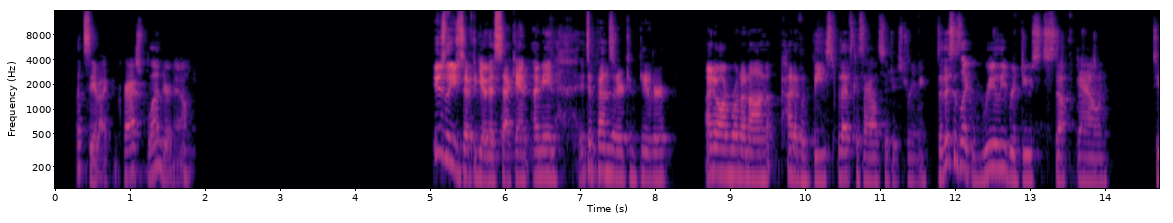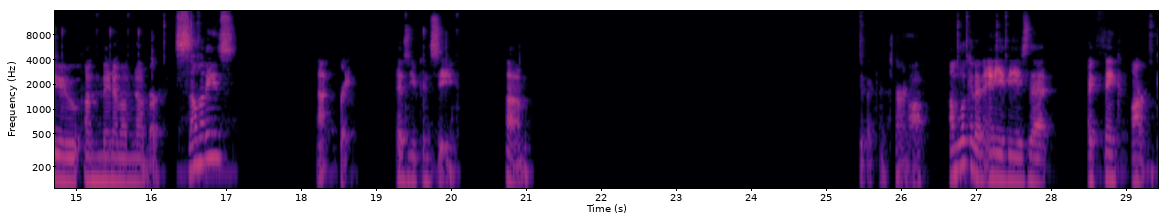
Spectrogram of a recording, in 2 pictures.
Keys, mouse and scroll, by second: 11.5 middle click, 13.5 shift+middle click, 13.8 middle click, 14.5 middle click, 14.9 scroll up 1, 15.2 middle click, 15.7 shift+middle click, 16.1 click, 16.5 click, 19.3 middle click, 20.0 shift+middle click, 25.3 click, 29.3 click.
